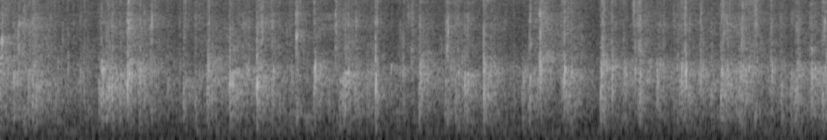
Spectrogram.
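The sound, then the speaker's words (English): A large audience applauds steadily in an auditorium, dense overlapping claps forming a continuous, moderately loud wash of sound with no voices standing out. “All those who are clapping, may heaven remember you.”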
